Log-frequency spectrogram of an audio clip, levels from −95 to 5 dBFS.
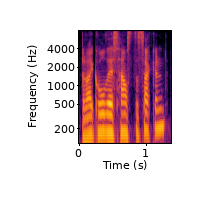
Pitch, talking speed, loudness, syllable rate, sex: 170 Hz, 305 wpm, -17 LUFS, 6.7 syllables/s, male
